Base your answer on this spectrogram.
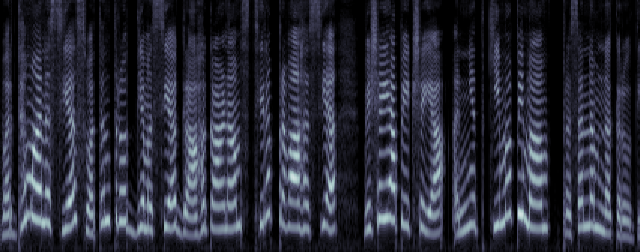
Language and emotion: Sanskrit, happy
